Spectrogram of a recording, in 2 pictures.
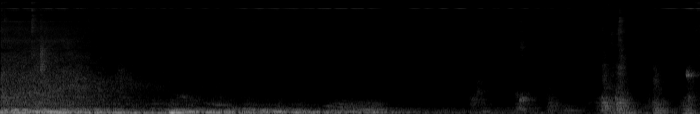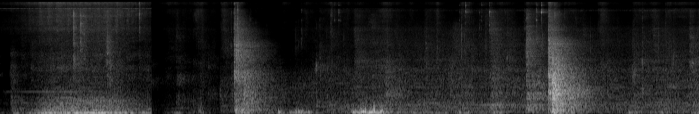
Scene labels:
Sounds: footsteps, door (more than once)

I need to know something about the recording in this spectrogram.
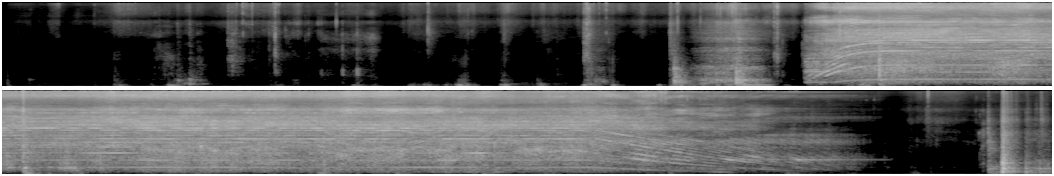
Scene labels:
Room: bedroom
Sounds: footsteps, vacuum cleaner

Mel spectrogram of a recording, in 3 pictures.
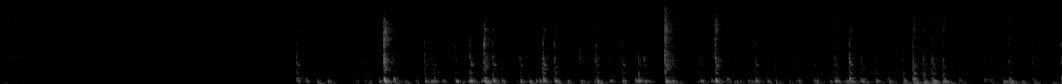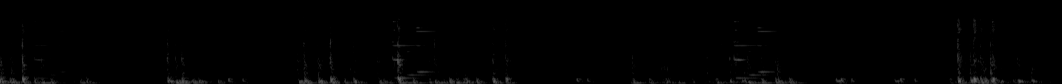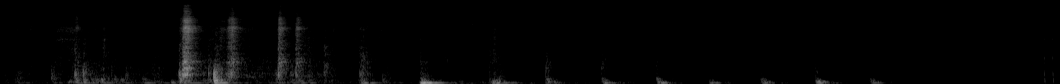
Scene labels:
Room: office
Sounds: phone ringing, keyboard typing, footsteps

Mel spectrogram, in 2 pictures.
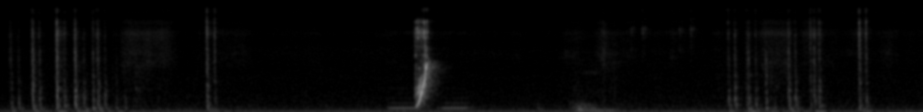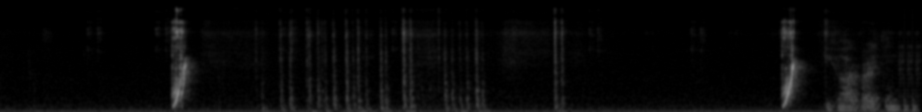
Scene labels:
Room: bedroom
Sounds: keyboard typing, phone ringing

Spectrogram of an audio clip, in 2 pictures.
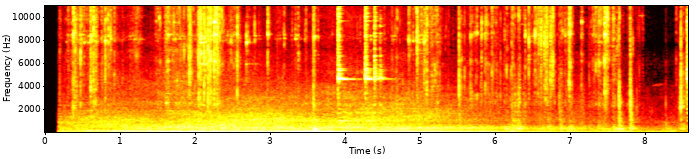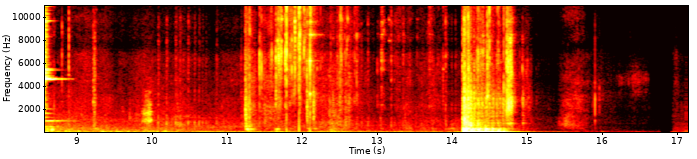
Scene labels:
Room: hallway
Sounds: keys, door (more than once)

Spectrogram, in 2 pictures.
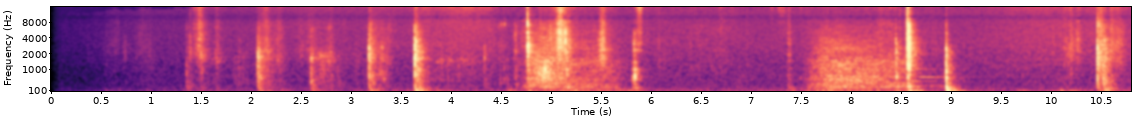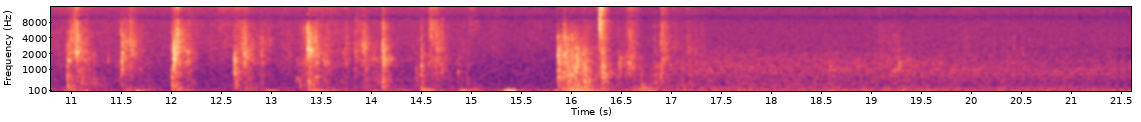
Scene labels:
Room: bedroom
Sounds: footsteps, wardrobe or drawer (more than once), window

